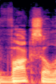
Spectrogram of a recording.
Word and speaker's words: Vauxhall: It's Vauxhall, I believe is the spelling, but they pronounce it Vauxhall as only the British would.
